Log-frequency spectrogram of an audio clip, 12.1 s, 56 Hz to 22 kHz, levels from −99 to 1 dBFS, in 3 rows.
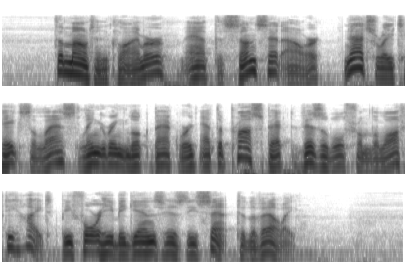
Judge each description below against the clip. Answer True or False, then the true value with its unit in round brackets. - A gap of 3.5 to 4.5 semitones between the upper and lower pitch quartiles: True (4.0 semitones)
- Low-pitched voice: True (110 Hz)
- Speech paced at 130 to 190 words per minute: True (150 wpm)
